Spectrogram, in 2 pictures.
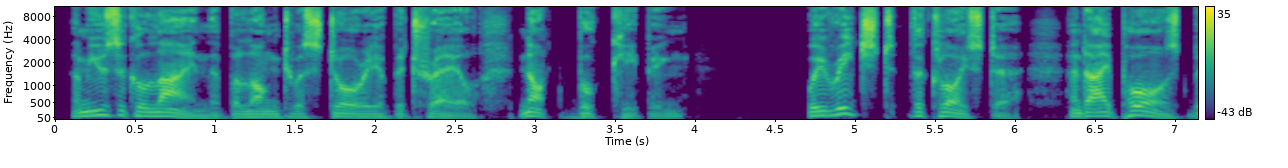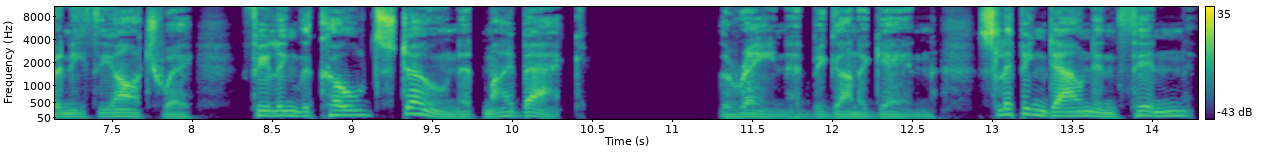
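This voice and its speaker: A man acts as a weary older detective narrating an audio mystery drama in an extremely low voice. His delivery is measured and introspective, rising and falling expressively. The sound is close and dry. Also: no echo, exaggerated voice. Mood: brooding, somber. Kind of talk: scripted first-person mystery narration.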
